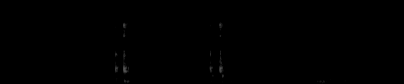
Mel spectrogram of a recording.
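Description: Two pairs of quick computer-mouse clicks, about a second apart, over near silence.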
